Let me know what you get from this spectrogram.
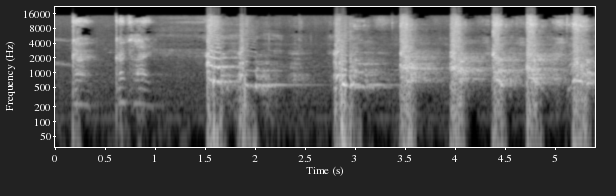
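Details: Pet dog Bud barking in sharp, loud bursts, some close pairs, about eight barks in five seconds, while a person speaks to it and calls it noisy.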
